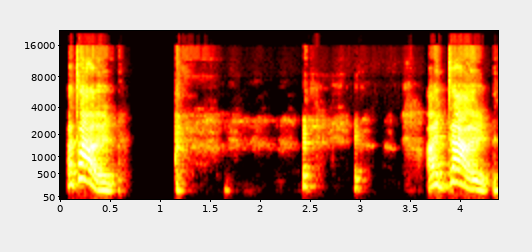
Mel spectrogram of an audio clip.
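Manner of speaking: ordinary delivery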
